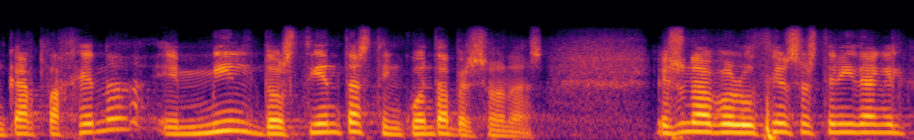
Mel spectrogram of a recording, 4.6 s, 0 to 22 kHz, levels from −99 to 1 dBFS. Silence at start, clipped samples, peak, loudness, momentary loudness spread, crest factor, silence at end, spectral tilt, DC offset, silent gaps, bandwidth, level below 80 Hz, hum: 0 s; under 0.1%; -2 dBFS; -17 LUFS; 11 LU; 16 dB; 0.05 s; -5.5 dB/octave; under 0.1%; none; 9.4 kHz; -42 dBFS; none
